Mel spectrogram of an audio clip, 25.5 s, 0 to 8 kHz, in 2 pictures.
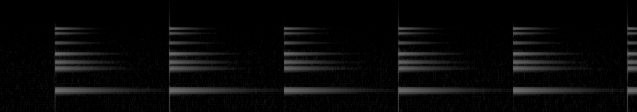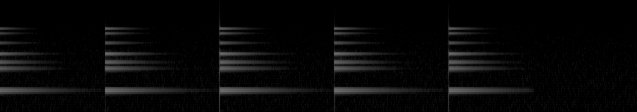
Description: Clock strike, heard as a bell. 10. Ten o'clock.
